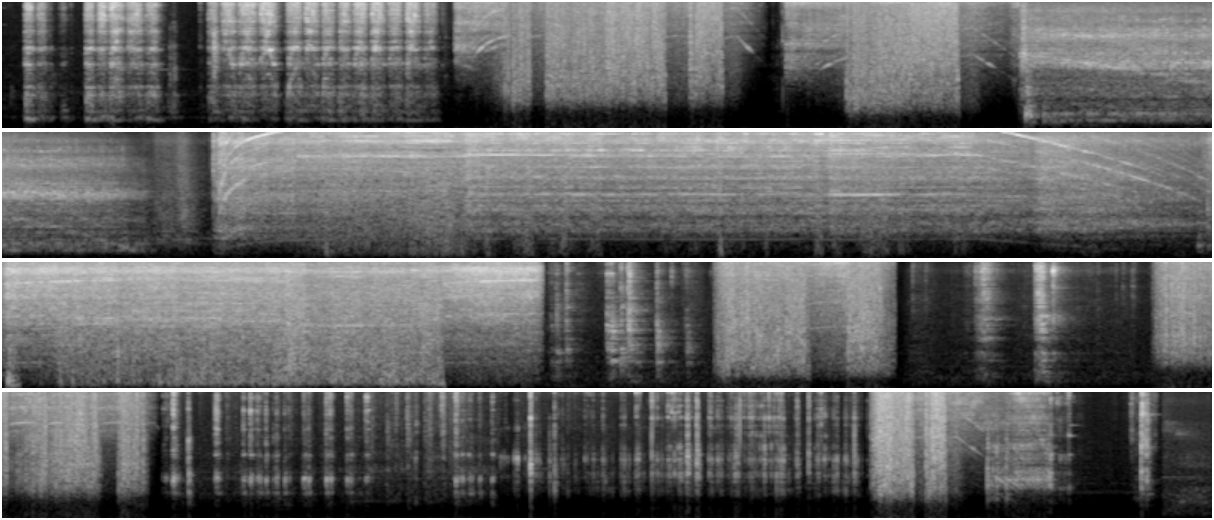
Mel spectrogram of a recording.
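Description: Hacksaw strokes cutting a steel tube clamped in a vise, then a small angle grinder with a cut-off disc cutting the thin sheet steel of a two-stroke expansion chamber: a long continuous grind, the motor winding down about halfway through, followed by a run of short, broken cutting bursts.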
